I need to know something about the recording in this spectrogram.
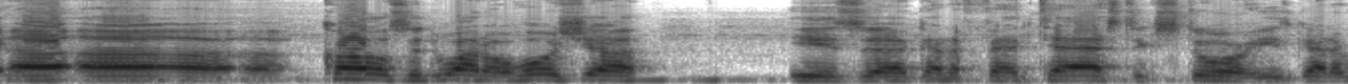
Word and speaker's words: Rosa: got Carlos Eduardo Rosa if you a fan of Portuguese you pronounce it HOSA Tado comes from fla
